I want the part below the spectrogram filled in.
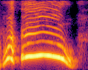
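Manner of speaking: a loud, very high cheer of joy; gleeful whoop. Retold or imitated. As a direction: whoop it out like you just got sprung. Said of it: "I was just like".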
